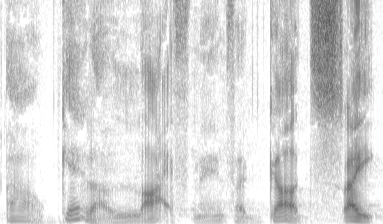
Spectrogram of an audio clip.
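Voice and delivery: low, slow scoffing aside; mock dismissive scoff. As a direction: brush it off like a fed-up cynic. Mocking an imagined dismissive reply.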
